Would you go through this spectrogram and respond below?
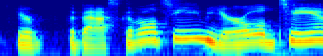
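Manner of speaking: ordinary delivery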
